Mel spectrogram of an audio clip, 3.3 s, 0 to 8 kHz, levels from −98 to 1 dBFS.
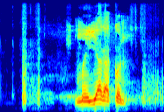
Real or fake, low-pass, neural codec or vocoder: real; 7.2 kHz; none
